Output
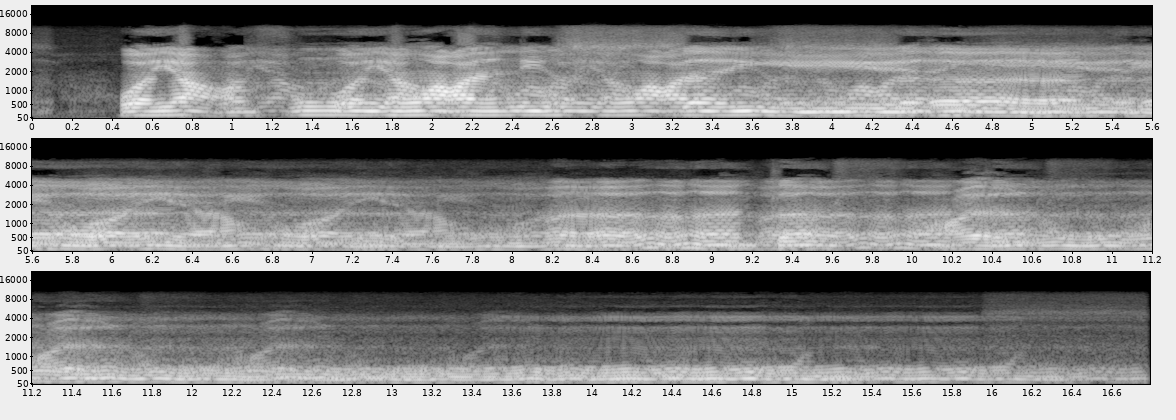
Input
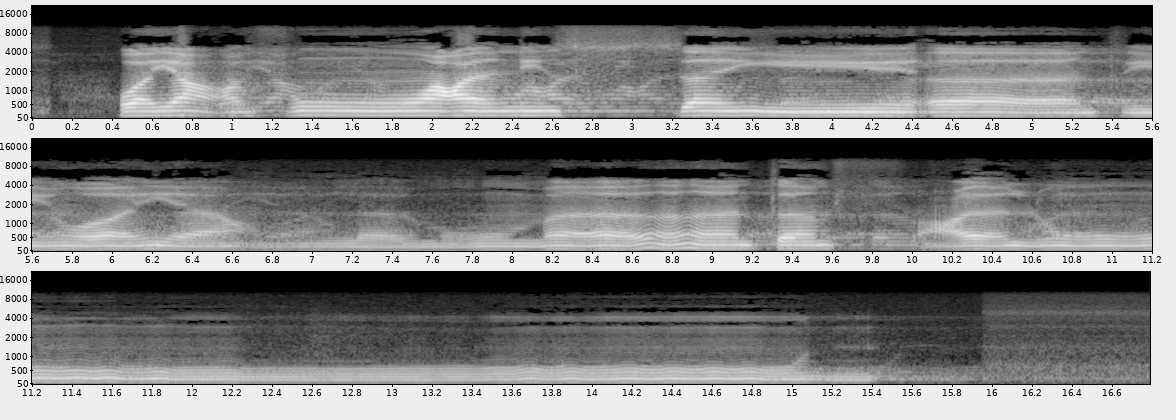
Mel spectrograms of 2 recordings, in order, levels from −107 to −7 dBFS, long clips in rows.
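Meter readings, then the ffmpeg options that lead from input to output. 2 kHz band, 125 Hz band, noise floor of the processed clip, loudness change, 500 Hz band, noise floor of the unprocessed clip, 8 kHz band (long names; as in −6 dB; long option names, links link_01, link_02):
+3.0 dB, +2.5 dB, −34 dBFS, +2.5 dB, +3.0 dB, −48 dBFS, can't be measured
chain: -af "flanger=delay=17.5:depth=3.6:speed=2.4,aecho=1:1:1063|2126|3189|4252:0.562|0.197|0.0689|0.0241,volume=4.5dB"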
